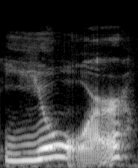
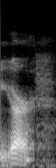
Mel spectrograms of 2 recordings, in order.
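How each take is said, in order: First: The word is said fully, with a clear vowel. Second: The word is said reduced, with a weak vowel. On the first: "very often your will turn into" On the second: "in spoken English, in connected speech"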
